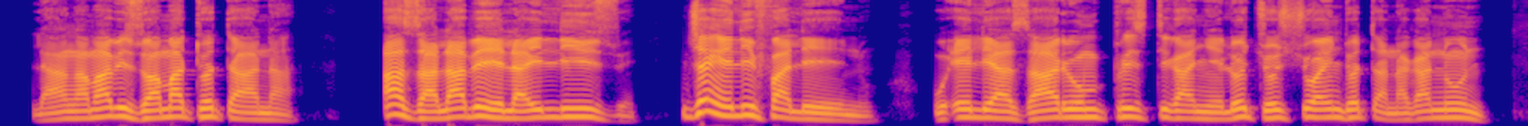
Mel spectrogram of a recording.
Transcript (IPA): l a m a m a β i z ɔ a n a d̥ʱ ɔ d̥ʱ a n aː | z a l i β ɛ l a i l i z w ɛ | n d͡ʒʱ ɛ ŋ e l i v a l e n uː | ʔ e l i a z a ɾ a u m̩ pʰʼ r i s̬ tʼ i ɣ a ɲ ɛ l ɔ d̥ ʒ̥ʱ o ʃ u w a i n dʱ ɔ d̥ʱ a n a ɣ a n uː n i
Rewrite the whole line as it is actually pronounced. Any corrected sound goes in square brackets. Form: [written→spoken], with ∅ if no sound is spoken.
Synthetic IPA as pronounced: l a [m→ŋ] a m a β i z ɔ a [n→m] a d̥ʱ ɔ d̥ʱ a n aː | z a l [i→a] β ɛ l a i l i z w ɛ | n d͡ʒʱ ɛ ŋ e l i [v→f] a l e n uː | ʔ e l i a z a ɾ [a→i] u m̩ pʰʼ r i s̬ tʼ i ɣ a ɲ ɛ l ɔ d̥ ʒ̥ʱ o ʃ u w a i n dʱ ɔ d̥ʱ a n a ɣ a n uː n i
